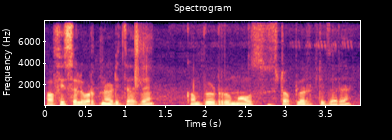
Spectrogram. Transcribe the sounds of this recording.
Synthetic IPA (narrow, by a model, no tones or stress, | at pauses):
aːpʰiːsɐlːiʋɐɾknɐɽit̪aːjðe | kɐmpjuːʈɐɾumɐwsusʈaːplɐɾiʈːid̪aːɾe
